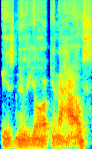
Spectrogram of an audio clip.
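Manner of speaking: hollow, demonic, loud, slow, rough empty-suit voice. Retelling what a man said to a cheering crowd, in a demonic empty-suit voice. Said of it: "Let me get into character. Demonic empty suit".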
